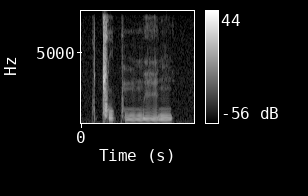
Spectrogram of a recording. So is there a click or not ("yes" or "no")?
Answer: yes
